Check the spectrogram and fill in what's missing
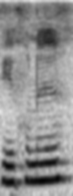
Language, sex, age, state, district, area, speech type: Bodo, female, 45-60, Assam, Kokrajhar, rural, spontaneous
